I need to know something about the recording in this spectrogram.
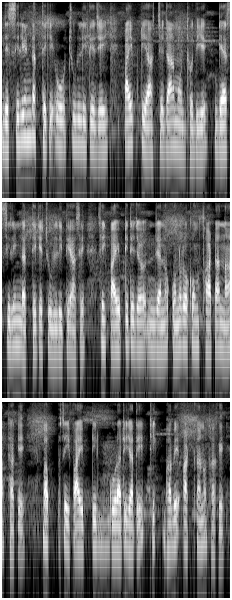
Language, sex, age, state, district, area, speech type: Bengali, male, 45-60, West Bengal, Paschim Medinipur, rural, spontaneous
